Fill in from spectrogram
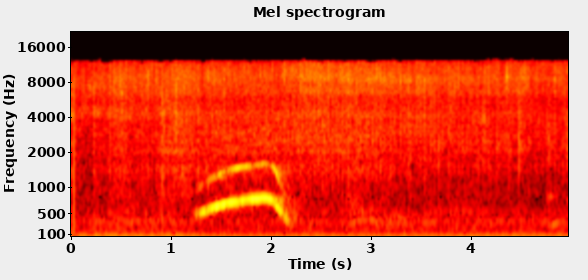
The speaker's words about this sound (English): And I'm sitting here cooking some sausages, you know, some sausages. Yeah. Can you hear the sizzle?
